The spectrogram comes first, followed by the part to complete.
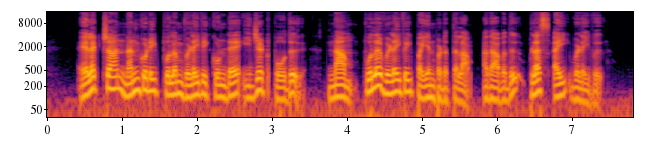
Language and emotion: Tamil, neutral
